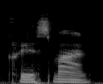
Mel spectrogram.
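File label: "craseman", Nigerian Pidgin, male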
